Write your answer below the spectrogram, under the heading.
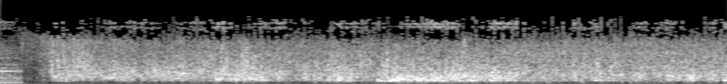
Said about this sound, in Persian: چه بارانی، باید کشتزارهای من را برای آبیاری آماده کنیم. رفیق، سال خوبی در پیش خواهیم داشت. آره، این باران باران رحمت نیست،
